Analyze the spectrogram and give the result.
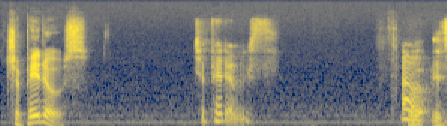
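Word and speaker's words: Chapados: in spanish sevilla but i never used that pronunciation so yeah you know my last name is uh c-h-a-p-a-d-o-s it's chopitos to pittus oh it says we're live look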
